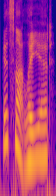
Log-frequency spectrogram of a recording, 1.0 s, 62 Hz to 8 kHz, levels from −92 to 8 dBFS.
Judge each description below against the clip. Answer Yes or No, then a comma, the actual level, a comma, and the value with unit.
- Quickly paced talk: Yes, fast, 290 wpm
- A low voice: No, medium, 170 Hz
